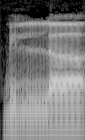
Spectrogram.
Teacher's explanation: la itu dipanjangkan 2 harakat. Ha baris kasrah.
